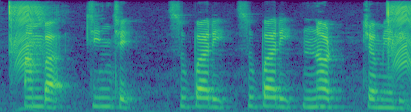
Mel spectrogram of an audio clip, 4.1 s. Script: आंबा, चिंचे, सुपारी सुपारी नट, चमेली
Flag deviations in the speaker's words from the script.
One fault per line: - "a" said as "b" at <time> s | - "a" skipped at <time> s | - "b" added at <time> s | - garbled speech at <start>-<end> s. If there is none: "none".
none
